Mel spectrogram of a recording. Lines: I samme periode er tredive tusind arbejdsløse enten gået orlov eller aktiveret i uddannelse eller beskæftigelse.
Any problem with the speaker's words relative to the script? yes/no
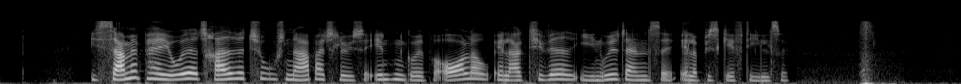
yes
